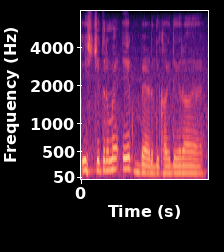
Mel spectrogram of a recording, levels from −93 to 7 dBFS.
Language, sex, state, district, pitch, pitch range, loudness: Hindi, male, Uttar Pradesh, Saharanpur, 135 Hz, 125-175 Hz, -13 LUFS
